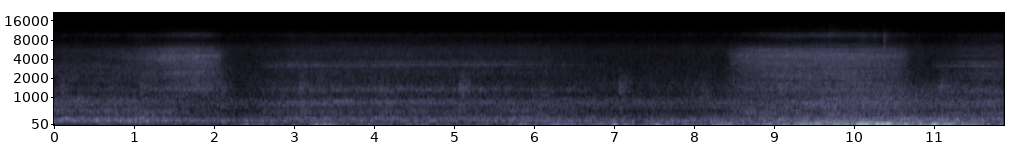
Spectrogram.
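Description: A woman breathes out slowly and deeply, close by.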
